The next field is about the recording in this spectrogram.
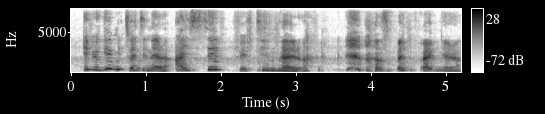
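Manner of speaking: loud, talking while laughing through the words. Speaker talks to the audience, laughing while talking. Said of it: "Sorry that I'm laughing".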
